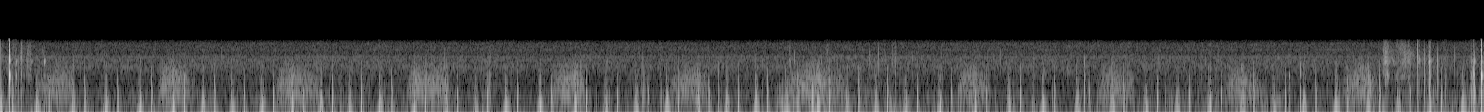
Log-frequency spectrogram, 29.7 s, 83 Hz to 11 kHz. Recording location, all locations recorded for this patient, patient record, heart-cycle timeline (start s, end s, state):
pulmonary valve (PV)
aortic valve (AV)+pulmonary valve (PV)+tricuspid valve (TV)+mitral valve (MV)
#Age: Child
#Sex: Male
#Height: 146.0 cm
#Weight: 34.8 kg
#Pregnancy status: False
#Murmur: Absent
#Murmur locations: nan
#Most audible location: nan
#Systolic murmur timing: nan
#Systolic murmur shape: nan
#Systolic murmur grading: nan
#Systolic murmur pitch: nan
#Systolic murmur quality: nan
#Diastolic murmur timing: nan
#Diastolic murmur shape: nan
#Diastolic murmur grading: nan
#Diastolic murmur pitch: nan
#Diastolic murmur quality: nan
#Outcome: Normal
#Campaign: 2014 screening campaign
0.00	1.32	unannotated
1.32	1.42	diastole
1.42	1.54	S1
1.54	1.68	systole
1.68	1.78	S2
1.78	2.08	diastole
2.08	2.20	S1
2.20	2.34	systole
2.34	2.42	S2
2.42	2.76	diastole
2.76	2.88	S1
2.88	3.02	systole
3.02	3.10	S2
3.10	3.42	diastole
3.42	3.54	S1
3.54	3.66	systole
3.66	3.76	S2
3.76	4.02	diastole
4.02	4.14	S1
4.14	4.28	systole
4.28	4.36	S2
4.36	4.62	diastole
4.62	4.74	S1
4.74	4.86	systole
4.86	4.96	S2
4.96	5.20	diastole
5.20	5.32	S1
5.32	5.44	systole
5.44	5.54	S2
5.54	5.80	diastole
5.80	5.92	S1
5.92	6.04	systole
6.04	6.14	S2
6.14	6.38	diastole
6.38	6.50	S1
6.50	6.62	systole
6.62	6.72	S2
6.72	6.96	diastole
6.96	7.08	S1
7.08	7.20	systole
7.20	7.30	S2
7.30	7.56	diastole
7.56	7.68	S1
7.68	7.82	systole
7.82	7.90	S2
7.90	8.24	diastole
8.24	8.36	S1
8.36	8.50	systole
8.50	8.58	S2
8.58	8.88	diastole
8.88	9.00	S1
9.00	9.12	systole
9.12	9.22	S2
9.22	9.48	diastole
9.48	9.60	S1
9.60	9.72	systole
9.72	9.82	S2
9.82	10.08	diastole
10.08	10.20	S1
10.20	10.34	systole
10.34	10.42	S2
10.42	10.76	diastole
10.76	10.88	S1
10.88	11.02	systole
11.02	11.10	S2
11.10	11.46	diastole
11.46	11.60	S1
11.60	11.70	systole
11.70	11.80	S2
11.80	12.08	diastole
12.08	12.20	S1
12.20	12.32	systole
12.32	12.42	S2
12.42	12.70	diastole
12.70	12.82	S1
12.82	12.94	systole
12.94	13.02	S2
13.02	13.30	diastole
13.30	13.44	S1
13.44	13.56	systole
13.56	13.64	S2
13.64	13.92	diastole
13.92	14.04	S1
14.04	14.16	systole
14.16	14.26	S2
14.26	14.50	diastole
14.50	14.62	S1
14.62	14.74	systole
14.74	14.84	S2
14.84	15.08	diastole
15.08	15.20	S1
15.20	15.34	systole
15.34	15.42	S2
15.42	15.66	diastole
15.66	15.82	S1
15.82	15.94	systole
15.94	16.02	S2
16.02	16.28	diastole
16.28	16.44	S1
16.44	16.56	systole
16.56	16.66	S2
16.66	16.90	diastole
16.90	17.02	S1
17.02	17.16	systole
17.16	17.24	S2
17.24	17.48	diastole
17.48	17.60	S1
17.60	17.74	systole
17.74	17.84	S2
17.84	18.08	diastole
18.08	18.20	S1
18.20	18.32	systole
18.32	18.42	S2
18.42	18.76	diastole
18.76	18.88	S1
18.88	19.00	systole
19.00	19.10	S2
19.10	19.46	diastole
19.46	19.58	S1
19.58	19.70	systole
19.70	19.80	S2
19.80	20.14	diastole
20.14	20.26	S1
20.26	20.40	systole
20.40	20.48	S2
20.48	20.82	diastole
20.82	20.94	S1
20.94	21.08	systole
21.08	21.16	S2
21.16	21.52	diastole
21.52	21.64	S1
21.64	21.76	systole
21.76	21.86	S2
21.86	22.22	diastole
22.22	22.34	S1
22.34	22.46	systole
22.46	22.56	S2
22.56	22.88	diastole
22.88	23.00	S1
23.00	23.12	systole
23.12	23.22	S2
23.22	23.50	diastole
23.50	23.64	S1
23.64	23.76	systole
23.76	23.86	S2
23.86	24.16	diastole
24.16	24.28	S1
24.28	24.40	systole
24.40	24.50	S2
24.50	24.82	diastole
24.82	24.94	S1
24.94	25.06	systole
25.06	25.14	S2
25.14	25.44	diastole
25.44	25.56	S1
25.56	25.70	systole
25.70	25.80	S2
25.80	26.04	diastole
26.04	26.16	S1
26.16	26.30	systole
26.30	26.38	S2
26.38	26.68	diastole
26.68	26.82	S1
26.82	26.94	systole
26.94	27.02	S2
27.02	27.34	diastole
27.34	27.46	S1
27.46	27.58	systole
27.58	27.68	S2
27.68	27.94	diastole
27.94	29.70	unannotated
